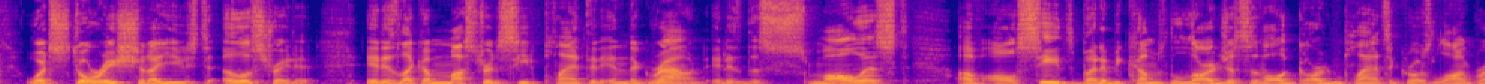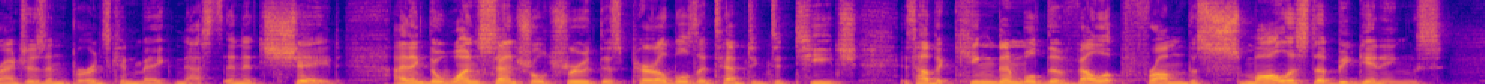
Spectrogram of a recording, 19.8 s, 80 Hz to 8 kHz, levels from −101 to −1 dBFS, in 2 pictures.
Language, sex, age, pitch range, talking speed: English, male, 30-49, 110-135 Hz, 210 wpm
